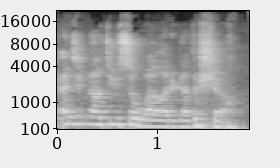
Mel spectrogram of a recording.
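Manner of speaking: low, deadpan confession; imitating fellow comedian. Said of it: "he was like".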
